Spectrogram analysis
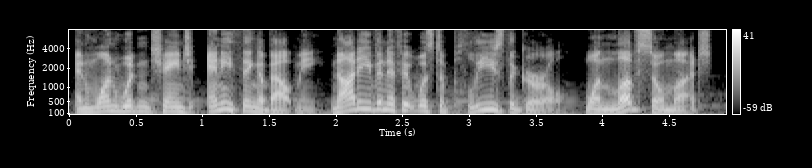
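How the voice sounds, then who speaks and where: A man's voice: on the high side, sing-song, a little fast, a bit bright, faint music behind. A man voicing a defensive, lovesick young male chicken, emphatic and dramatic, in an amateur comic dub. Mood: hurt, defiant.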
